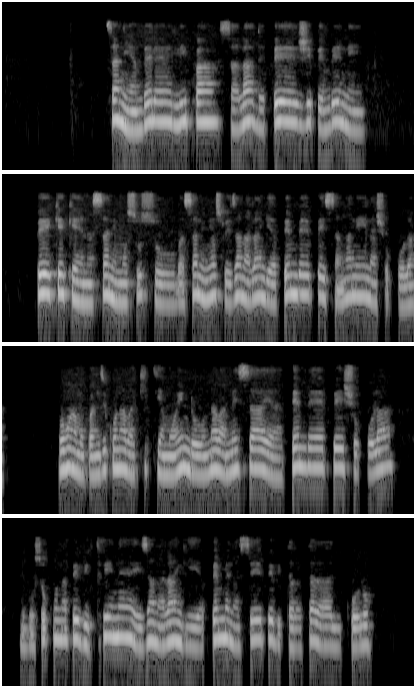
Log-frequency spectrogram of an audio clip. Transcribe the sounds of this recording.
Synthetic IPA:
sa˦ni˨ja˨mbɛ˦lɛ˦li˦pa˦sa˨la˦dpe˦ʒi˦pɛ˨mbɛ˦ni˨ | pe˦kɛ˦kɛ˨na˨sa˦ni˨mo˨su˦su˨ba˨sa˦ni˨ɲɔ̃˦nsɔ˨e˨za˦na˨la˦ŋɡi˨ja˨pɛ˦mbɛ˦pe˦e˨sa̰˨ŋɡa˦ni˦na˨ʃo̰˨k̚o˨la˦ | b̥o˦ŋɡo˦na˨mo˨pa˨nzi˦ku˦na˦ba˨ki˦ti˨ja˨mo˨i˦ndo˨na˦ba˨mɛ˦sa˦ja˨pɛ˦mbɛ˦pe˦ʃo˨ko˨la˦ | li˨bo˨so̰˦ku˦na˦pe˦vi˨tʁi˦n˦e˨za˦na˨la˦ŋɡi˨ja˨pɛ˦mbɛ˦na˨se˦pe˦bi˨ta˨la˨ta˦la˨li˨ko˨lo˦

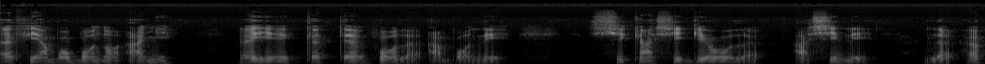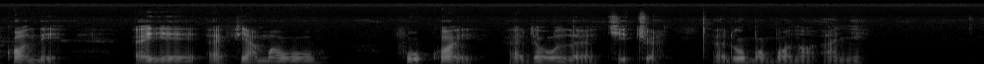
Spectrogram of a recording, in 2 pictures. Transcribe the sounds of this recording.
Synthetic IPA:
ə˦fi˦a˨bɔ˨bɔ˨nɔ̃˨ʔa˨ɲĩ˦ | ə˦jɛ˦kə˦t̪ə˦vɔ˦lə̰˨ʔa̰˨bɔ̰˨ne˨ | ɕi˦kã˦ɕi˦ɡe˦wo˦lə̰˨ | a̰˨ʃi˦nḛ̃˨ | lə˨ə̰˦kʰɔ˦ne˨ | ə˦jɛ˦ə̰˨fi˦a̰˨mə˦wo˦ | ɸo˨kʰɔ˦ḛ˨ | ə̰˨ɖə˦wo˦lə˨t͡ɕi˨t̪ɾə˨ | ə̰˨ɖə˦wo˦bɔ˨bɔ˨nɔ̃˨ʔa˨ɲĩ˦

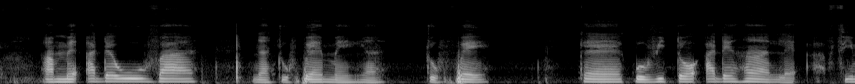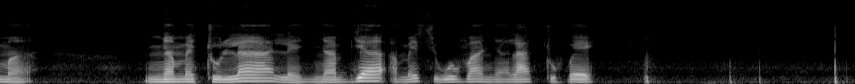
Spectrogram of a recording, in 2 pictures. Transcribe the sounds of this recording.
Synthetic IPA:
a˨mɛ̃˨ʔa˨ɖe˦wo˦va˦ | ɲã˨t͡ʃo˨ɸɛ˦mɛ̃˨ɲã˨ | t͡ʃo˨ɸɛ˦ | ke˦k͡po˦vi˦t̪ɔ˦ʔa˨ɖɛ˦ɦã˦lɛ˨a˨fi˦mã˨ | ɲã˨mẽ˨t͡ʃo˨la˦lɛ˨ɲã˨bi˦a˦a̰˨mẽ˨si˨wo˦va˦ɲã˨la˦t͡ʃu˨ɸɛ˦

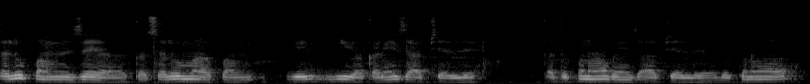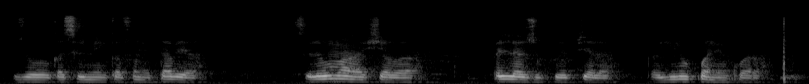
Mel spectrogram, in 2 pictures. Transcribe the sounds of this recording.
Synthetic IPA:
sa˨lo˦pa˨mɨ˦za˦ja˨ka˨sa˨lo˦maː˦˨pa˨m | jɛ˦liː˦ɡa˨ka˨dɨ˦ɲ˦za˦ʔpi˨ɛ˨lːɨ˦ | ka˨dɨ˨k͡pʊ˦nɨ˦ma˦ɡa˦ɲ˦za˦ʔa˨pi˨ɛ˨lːɨ˨dɨ˨k͡pʊ˦nɨ˦ma˦ | zʊ˦˨ka˨sɨ˨lmi˨ŋka˨fɨ˦nɨ˨ta˦bɪ˨ja˨ | sa˨lo˦maː˦ʃɛ˦βa˨ | pɨ˦lːa˦zʊ˨pʊ˨la˨pi˦ɛ˦la˨ | ka˨ju˦no˦k͡pa˦nɨ˨ŋkɔ˨ɾa˨

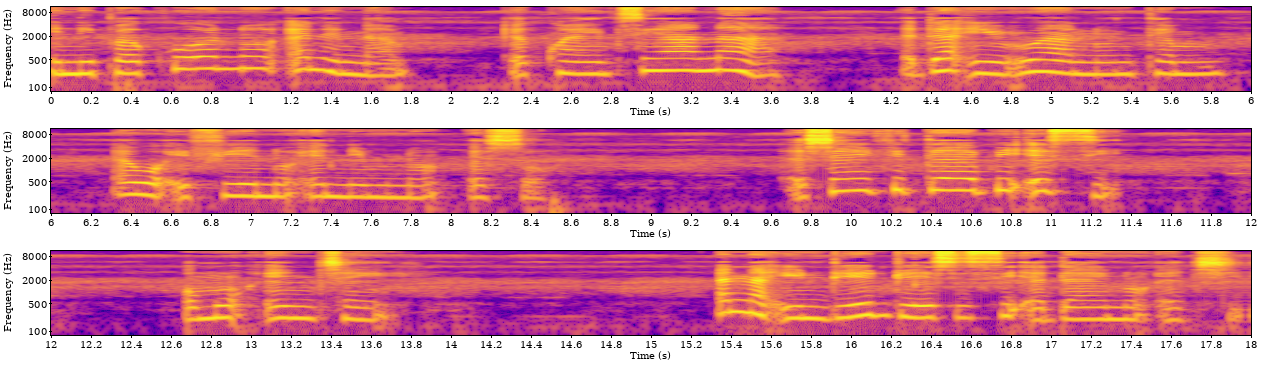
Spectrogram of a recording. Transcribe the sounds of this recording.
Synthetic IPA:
nĩ˨pʰa˨kʰu˦o˦nʊ̃˦ʔɛ˦nɪ̃˨nã˨m | ɛ˨kʷʰã˨ntʰɪ˦a˦nʊ̃˦a˨ | ɛ˨da˦ʔɾu˦a˨nʊ̃˦n̩˦tʰɛ̃˦m | ɛ˦wɔ˨ʔæ˨fi˦e˦nʊ̃˦ʔæ˦nĩ˦mnʊ̃˦ɛ˦sɔ̰˨ | ɛ˨ɕɛ̃˦nfi˦tʰaː˦bi˦ʔæ˦si˨ | ɔ˨mʊ̃˦ɛ˦ɲ˦t͡ɕʰɛ̃˦n | ɛ˦nã˨ʔĩ˨n̩˨du˨e˦dɥɛ˦sɪ˦si˦ʔɛ˨dã˦nnʊ̃˦ʔæ˨t͡ɕʰḭ˨

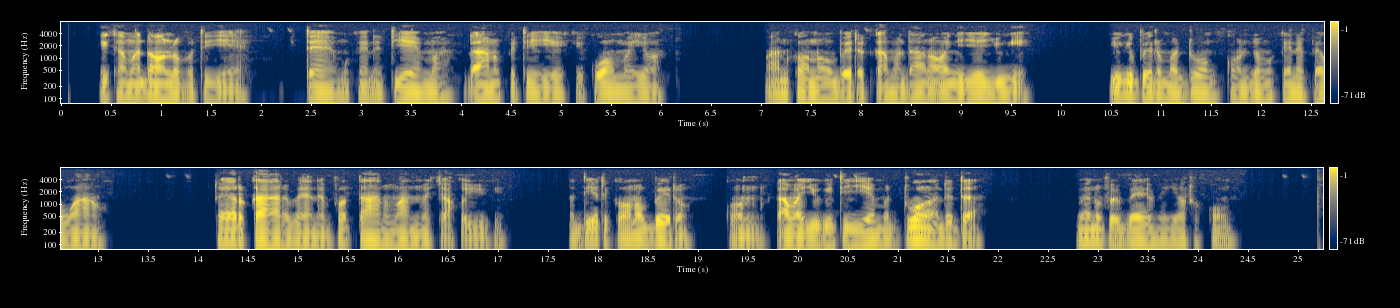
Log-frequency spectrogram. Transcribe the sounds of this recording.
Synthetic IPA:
ɪ˨ka˨ma˨dɔ˦ŋ˨lo˨bo˨ti˦˨jɛ˦ | tɛ˨mu˦ke˦ne˦tje˦ma˨da˦nɔ˦pe˨ti˦jɛ˦kɪ̰˨kwɔ˦ma˦jɔ˨t | ma̰˦nkɔ˨nɔ˦be˨do˨ka˨ma˨da˦nɔ̰˦ɔ̰˦ɲe˨je˦ju˦ɡḭ˨ | ju˦ɡi˦be˨do˦ma˨dwo˦ŋkʊ˨nd͡ʒɔ˨mo˦ke˦ne˦pɛ˦wa˦ŋɔ˦ | tɛɾɔ˦kaɾɛ˨bɛnɛbɔ˦t̚danɔ˦ma˦nmɛt͡ʃɔ̰˨kɔ̰˨ju˦ɡi˨ | la˨dɪ˦tɪkɔ̰˨nɔ˦be˨do˨ | kʊ̰nka̰˨ma˨jṵ˦ɡi˦ti˦je˦madwo˦ŋa˨da˦da̰˨ | mɛ˦no˦pɛ̰˨bɛ˦mɛ˦jɔtɔ˦kʊ̰˦m

